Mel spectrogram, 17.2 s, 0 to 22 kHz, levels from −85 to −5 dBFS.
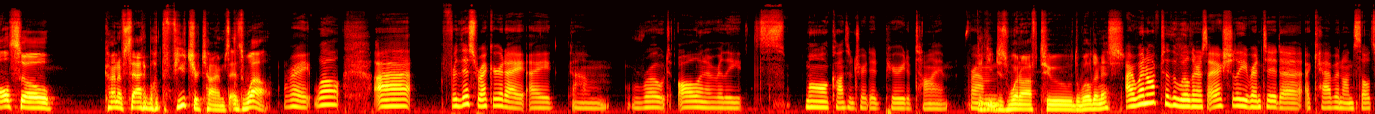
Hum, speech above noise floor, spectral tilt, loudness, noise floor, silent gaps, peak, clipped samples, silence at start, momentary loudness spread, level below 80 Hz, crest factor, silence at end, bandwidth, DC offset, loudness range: none; 35 dB; -5 dB/octave; -25 LUFS; -60 dBFS; none; -8 dBFS; under 0.1%; 0 s; 14 LU; -56 dBFS; 18 dB; 0 s; 18 kHz; under 0.1%; 7 LU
